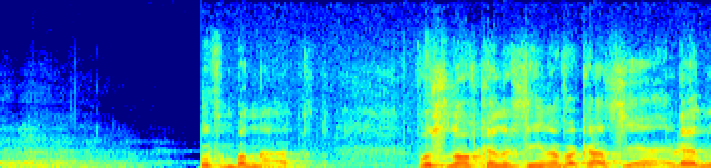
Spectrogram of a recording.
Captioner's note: speaking yiddish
